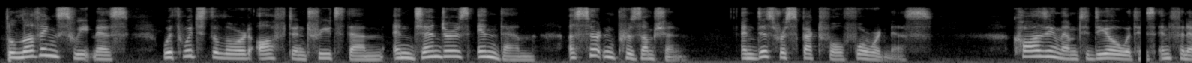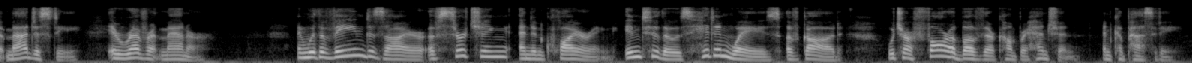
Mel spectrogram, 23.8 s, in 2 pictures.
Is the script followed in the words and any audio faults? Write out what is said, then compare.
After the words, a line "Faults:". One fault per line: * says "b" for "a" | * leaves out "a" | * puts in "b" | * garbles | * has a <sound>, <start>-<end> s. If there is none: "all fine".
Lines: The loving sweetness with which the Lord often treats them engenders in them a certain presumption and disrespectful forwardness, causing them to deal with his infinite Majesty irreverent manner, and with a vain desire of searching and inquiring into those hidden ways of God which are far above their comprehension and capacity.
The loving sweetness with which the Lord often treats them engenders in them a certain presumption and disrespectful forwardness, causing them to deal with his infinite Majesty irreverent manner, and with a vain desire of searching and inquiring into those hidden ways of God which are far above their comprehension and capacity.
Faults:
* has a dropout, 11.4-11.5 s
